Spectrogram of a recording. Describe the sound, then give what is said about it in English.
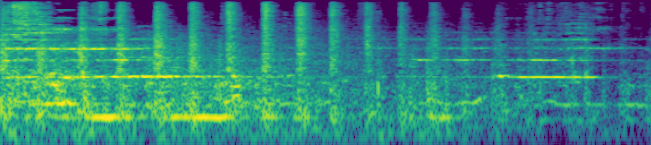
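A train sets off with a steady run of rhythmic chugs and a sustained metallic whine beneath, loud, the beat slowing and thinning toward the end. “Looks like we're off.”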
